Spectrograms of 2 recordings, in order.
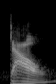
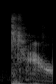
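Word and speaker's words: CAO: Gow. I actually don't think I've had a lot of their stuff. That's not how you pronounce it. Pronounce it? C-A-L. Gow. Nope, C-A-O. Cow.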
